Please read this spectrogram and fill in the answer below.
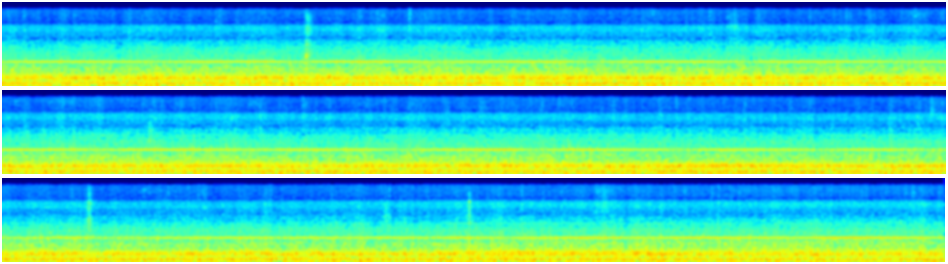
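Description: Airliner cabin noise during descent: a steady roar of the jet engines and rushing air, with a constant thin high tone above it.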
